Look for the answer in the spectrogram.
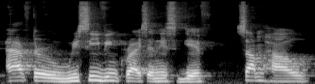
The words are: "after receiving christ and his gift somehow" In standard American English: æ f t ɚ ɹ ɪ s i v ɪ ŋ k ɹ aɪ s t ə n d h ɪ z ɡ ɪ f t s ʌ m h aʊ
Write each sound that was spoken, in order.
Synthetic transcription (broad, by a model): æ f t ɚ ɹ ɪ s i v ɪ ŋ k ɹ aɪ s t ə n h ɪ s ɡ ɪ f t s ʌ m h aʊ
